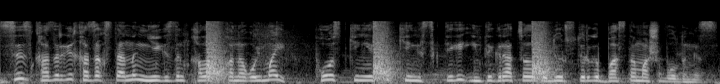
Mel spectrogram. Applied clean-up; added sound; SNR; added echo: none; Explosion; 6 dB; none.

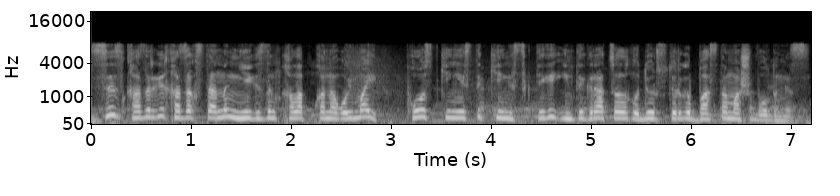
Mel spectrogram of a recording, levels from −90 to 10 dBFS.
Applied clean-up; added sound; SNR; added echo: none; none; none; none.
